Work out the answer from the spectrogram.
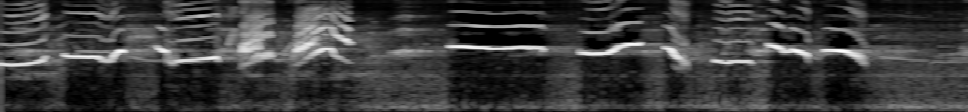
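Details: Oriental magpie-robin singing on a recording meant to get caged birds singing. A rapid, continuous string of loud whistled phrases mixes sliding notes with brief scratchy bursts over a faint low hum.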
